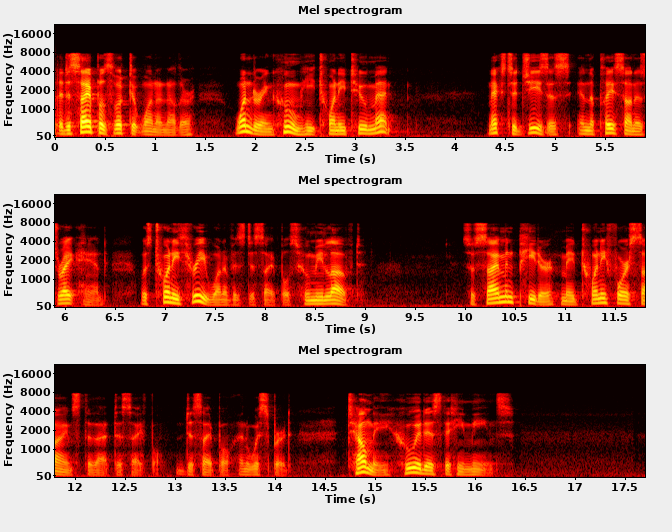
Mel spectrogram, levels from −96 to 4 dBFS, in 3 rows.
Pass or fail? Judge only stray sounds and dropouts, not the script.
pass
